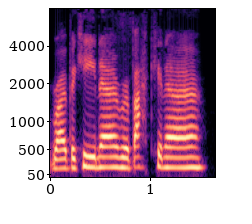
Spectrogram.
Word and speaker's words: Rybakina: Is her surname, it's Rybakina? – Correct, Joel. Yeah, I think we're saying it right. Rybakina.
